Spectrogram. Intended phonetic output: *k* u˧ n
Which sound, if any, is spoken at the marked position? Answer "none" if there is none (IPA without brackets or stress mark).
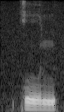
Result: k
